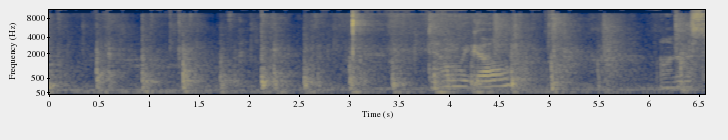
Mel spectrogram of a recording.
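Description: Footsteps thud steadily down wooden stairs.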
